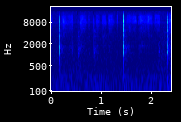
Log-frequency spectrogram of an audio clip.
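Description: Chalk on a chalkboard while writing: four short, sharp taps of the chalk against the board within about a second and a half, over a quiet background.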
